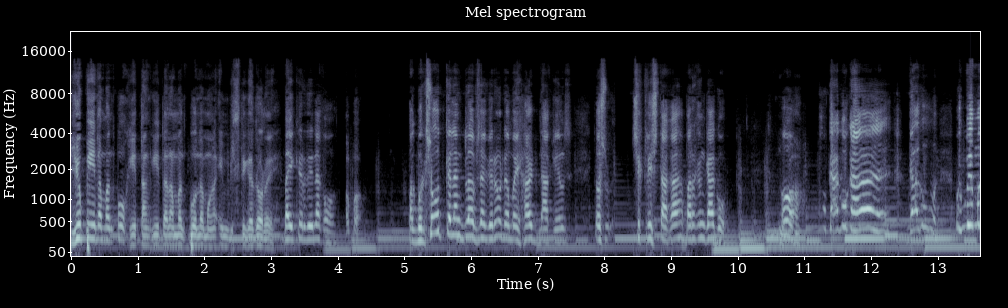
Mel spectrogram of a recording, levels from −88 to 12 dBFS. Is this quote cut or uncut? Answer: cut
